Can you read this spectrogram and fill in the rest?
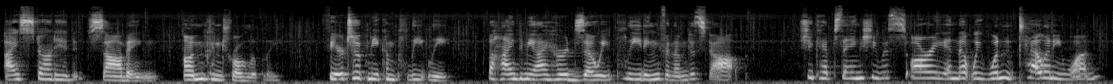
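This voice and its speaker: A woman's voice: fairly high pitch, fairly even intonation, measured pace, poor audio. A woman reading a first-person horror story as a dramatic narrator.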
